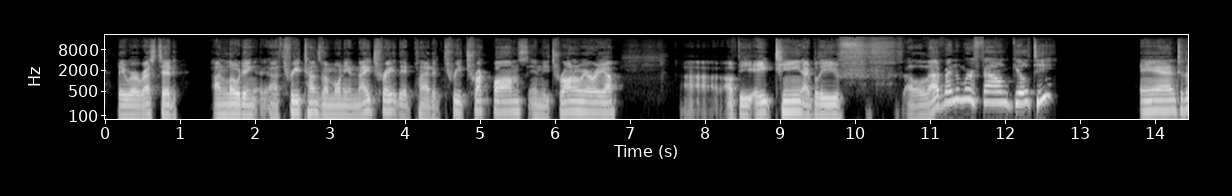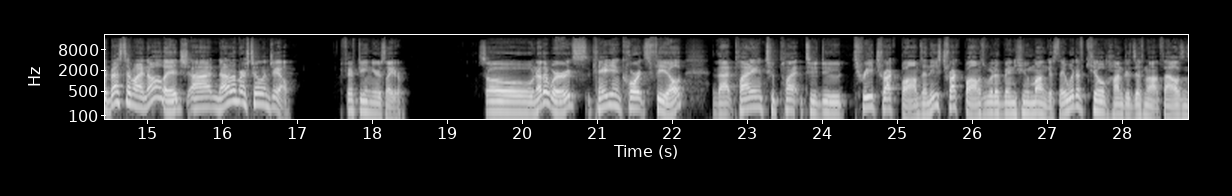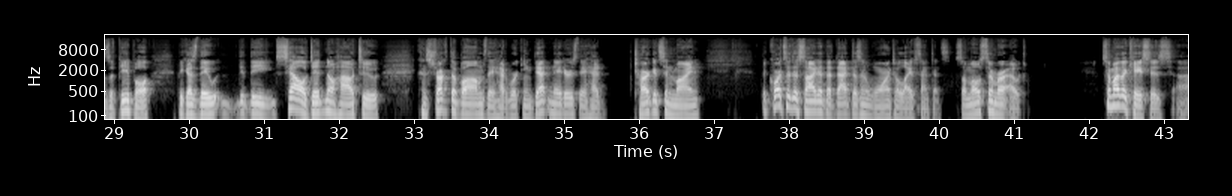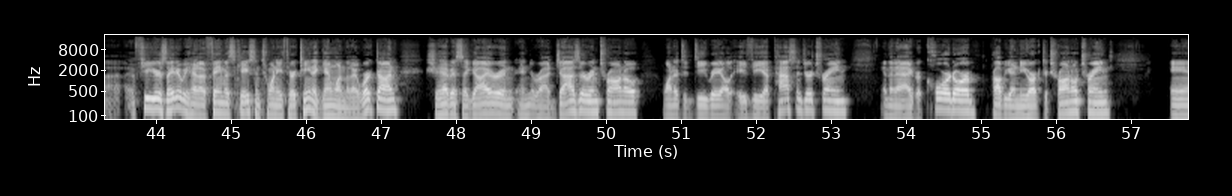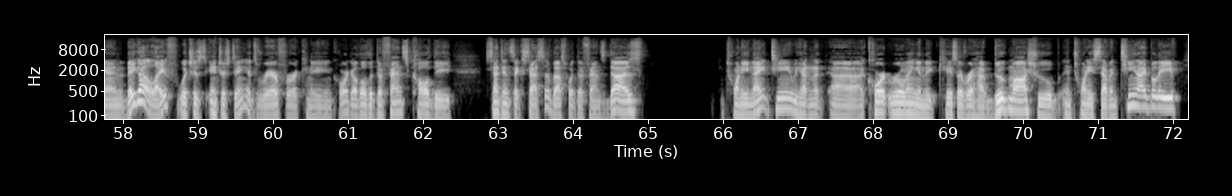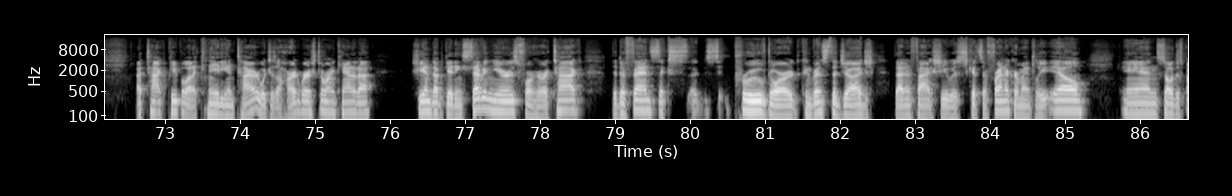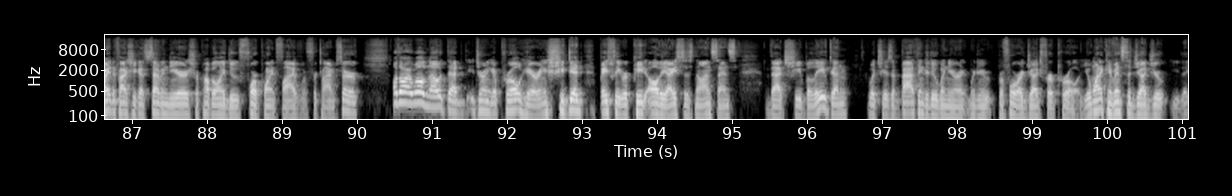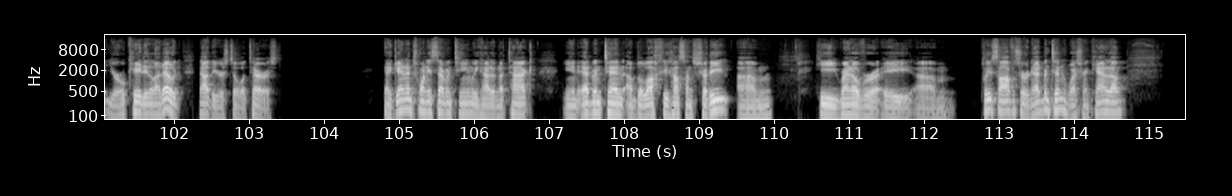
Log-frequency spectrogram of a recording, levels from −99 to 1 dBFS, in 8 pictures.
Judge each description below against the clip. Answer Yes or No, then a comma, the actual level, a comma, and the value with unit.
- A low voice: Yes, low, 115 Hz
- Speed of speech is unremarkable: Yes, average, 180 wpm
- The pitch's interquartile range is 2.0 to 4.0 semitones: No, average, 4.8 semitones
